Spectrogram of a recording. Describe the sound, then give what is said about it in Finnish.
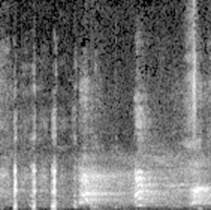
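A dog yipping downstairs: three quick, sharp high yips come first, then longer, softer whining sounds follow. “jip, sanoi koira tuolla alhaalla.”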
